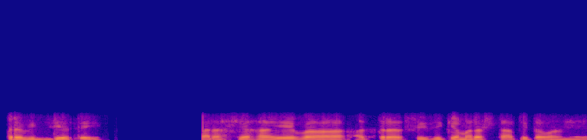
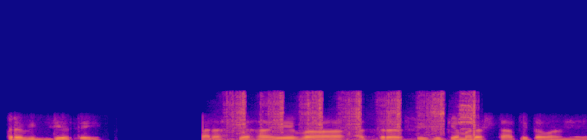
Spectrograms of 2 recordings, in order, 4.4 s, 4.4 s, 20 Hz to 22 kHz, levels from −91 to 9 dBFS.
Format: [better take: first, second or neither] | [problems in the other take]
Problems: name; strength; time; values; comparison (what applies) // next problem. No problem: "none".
first | background sound (Camera); 7 dB below the speech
